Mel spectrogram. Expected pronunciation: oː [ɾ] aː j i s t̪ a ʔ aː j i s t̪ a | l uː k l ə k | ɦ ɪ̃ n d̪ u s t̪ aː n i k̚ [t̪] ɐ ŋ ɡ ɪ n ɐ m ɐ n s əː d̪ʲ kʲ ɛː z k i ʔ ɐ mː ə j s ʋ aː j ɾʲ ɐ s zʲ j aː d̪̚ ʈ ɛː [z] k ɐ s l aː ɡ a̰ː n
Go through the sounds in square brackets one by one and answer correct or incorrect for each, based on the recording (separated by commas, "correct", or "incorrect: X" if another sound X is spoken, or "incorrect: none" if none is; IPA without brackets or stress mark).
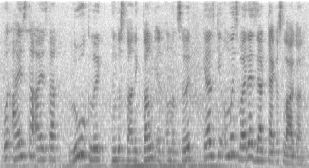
correct, correct, incorrect: none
